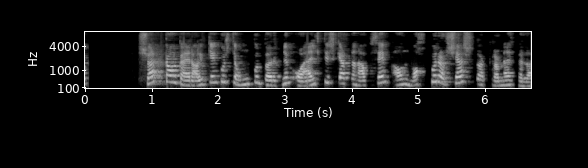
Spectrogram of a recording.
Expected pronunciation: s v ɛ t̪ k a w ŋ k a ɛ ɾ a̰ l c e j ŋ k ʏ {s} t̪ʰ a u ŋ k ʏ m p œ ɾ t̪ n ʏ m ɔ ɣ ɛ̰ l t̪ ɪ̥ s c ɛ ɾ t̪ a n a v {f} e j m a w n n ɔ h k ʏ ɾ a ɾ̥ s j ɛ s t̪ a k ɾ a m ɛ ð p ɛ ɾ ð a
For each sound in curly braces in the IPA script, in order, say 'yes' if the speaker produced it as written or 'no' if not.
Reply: yes, no

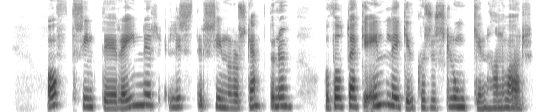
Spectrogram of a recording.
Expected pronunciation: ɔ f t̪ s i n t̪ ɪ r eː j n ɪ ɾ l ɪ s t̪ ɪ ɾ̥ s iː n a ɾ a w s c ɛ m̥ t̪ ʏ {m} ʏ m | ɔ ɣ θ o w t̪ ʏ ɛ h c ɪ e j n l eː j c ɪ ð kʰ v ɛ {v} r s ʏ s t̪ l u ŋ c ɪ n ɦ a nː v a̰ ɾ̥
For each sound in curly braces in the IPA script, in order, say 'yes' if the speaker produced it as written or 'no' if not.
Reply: no, no

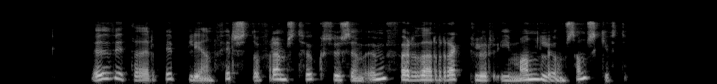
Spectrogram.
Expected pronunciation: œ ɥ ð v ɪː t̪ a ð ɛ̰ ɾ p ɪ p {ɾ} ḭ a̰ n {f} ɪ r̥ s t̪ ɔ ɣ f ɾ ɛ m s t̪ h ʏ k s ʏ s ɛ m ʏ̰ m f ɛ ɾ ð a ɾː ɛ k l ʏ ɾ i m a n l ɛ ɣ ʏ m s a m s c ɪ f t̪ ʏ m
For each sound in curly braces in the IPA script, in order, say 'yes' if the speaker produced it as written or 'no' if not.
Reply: no, yes

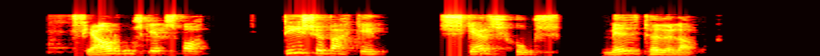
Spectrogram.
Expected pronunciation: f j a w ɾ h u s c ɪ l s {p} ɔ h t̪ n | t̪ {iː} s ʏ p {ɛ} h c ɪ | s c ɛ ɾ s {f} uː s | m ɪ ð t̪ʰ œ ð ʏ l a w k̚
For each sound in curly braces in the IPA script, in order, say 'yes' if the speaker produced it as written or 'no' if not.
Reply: yes, yes, no, no

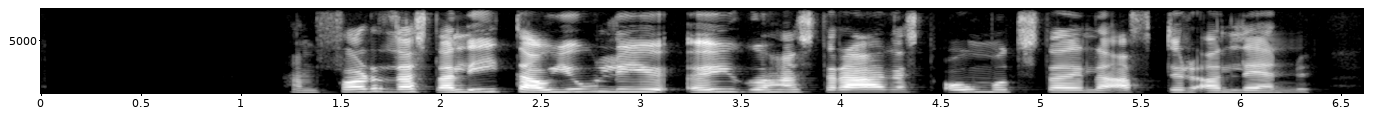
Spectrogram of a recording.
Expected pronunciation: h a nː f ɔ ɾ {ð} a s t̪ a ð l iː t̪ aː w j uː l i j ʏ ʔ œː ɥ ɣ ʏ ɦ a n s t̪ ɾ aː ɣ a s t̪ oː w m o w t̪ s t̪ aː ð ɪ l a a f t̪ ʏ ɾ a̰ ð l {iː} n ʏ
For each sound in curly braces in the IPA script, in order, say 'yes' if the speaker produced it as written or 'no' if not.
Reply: yes, no

